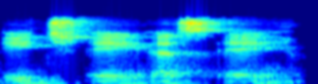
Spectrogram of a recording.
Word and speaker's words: hasa: So, our vision is abbreviated HASA, and this is a Swahili word that means especially, and it's pronounced Hasa.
